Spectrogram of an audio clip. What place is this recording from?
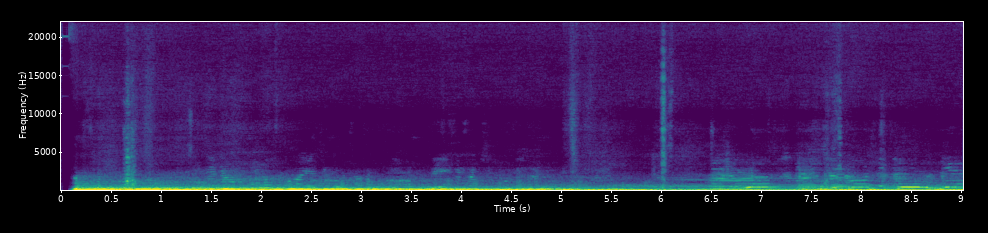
car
